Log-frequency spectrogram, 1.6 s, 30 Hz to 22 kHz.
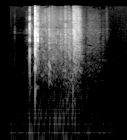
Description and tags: Measuring Tape #10
Sound of a measuring tape being extended.
hardware, music152, tool, measuring, measuring-tape, tape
